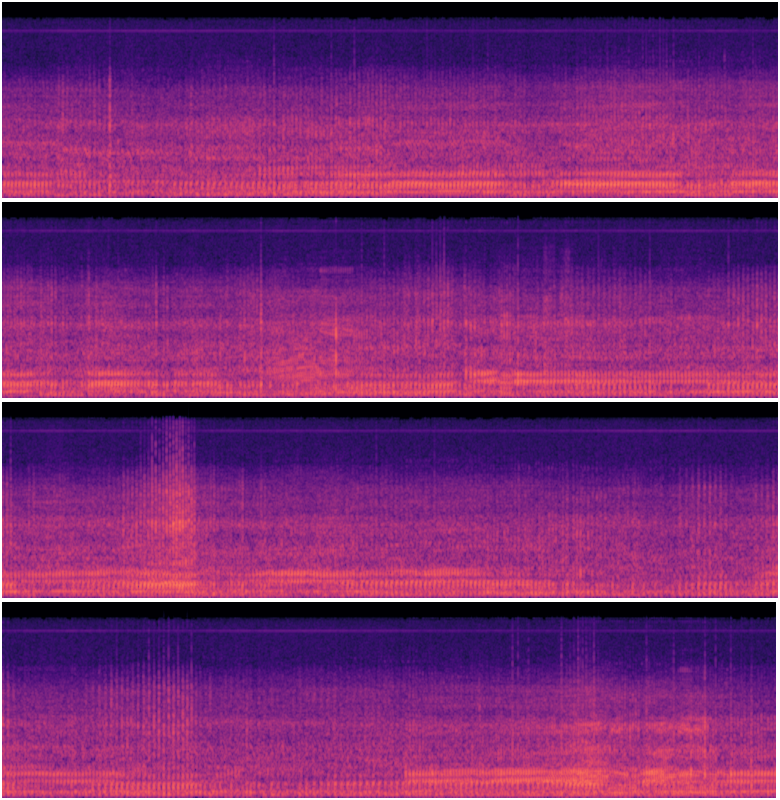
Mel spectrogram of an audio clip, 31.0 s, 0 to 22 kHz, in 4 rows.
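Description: Honda CRF230 dirt bike's single-cylinder four-stroke engine running at low speed, heard from on the bike, its note rising and falling again and again as the throttle is opened and closed. A sharp knock a little past halfway.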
